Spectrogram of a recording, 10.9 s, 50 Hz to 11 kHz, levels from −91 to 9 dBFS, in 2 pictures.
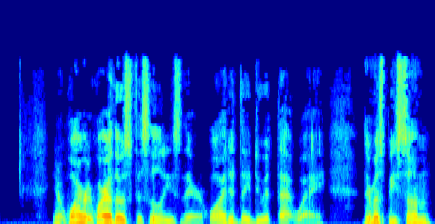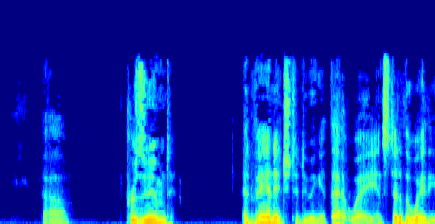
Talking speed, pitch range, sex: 175 wpm, 95-110 Hz, male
